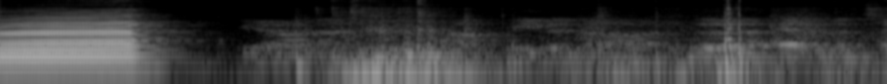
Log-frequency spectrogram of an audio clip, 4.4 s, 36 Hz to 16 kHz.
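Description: Yamaha YAS-62 alto saxophone holding a long low note that swells louder and stops about three-quarters of a second in, on a play test of the freshly regulated horn. After a short gap there is rustling handling noise, with a single knock near the end.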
